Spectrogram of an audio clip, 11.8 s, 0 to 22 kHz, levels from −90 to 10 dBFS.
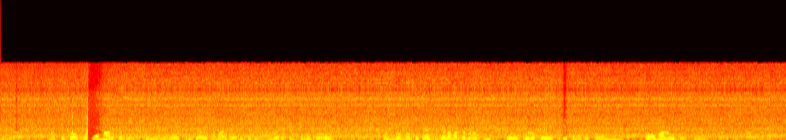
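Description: An echo canceller at a loudspeaker end likely failed to remove its own playback, so a delayed copy of the speech runs underneath from start to finish, trailing the original by 233 ms and sitting only a few decibels below it, which gives a doubled, smeared sound. At 1.33 to 1.45 s, speech suppressed in double talk likely occurs as the canceller mistakes overlapping speech for echo and turns it down. The speech dips sharply, by roughly 15 dB at its deepest, for about a tenth of a second.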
